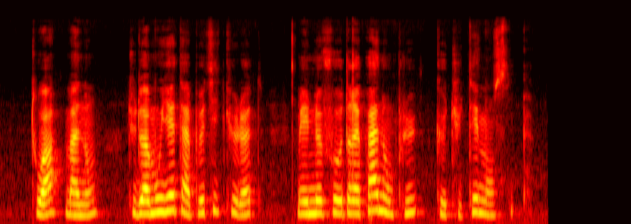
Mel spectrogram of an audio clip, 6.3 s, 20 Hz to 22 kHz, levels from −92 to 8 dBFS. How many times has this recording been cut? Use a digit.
0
